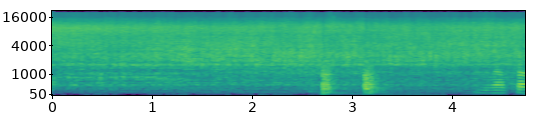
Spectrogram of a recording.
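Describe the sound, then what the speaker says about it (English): Onions hit melted butter in a pot and sizzle with a loud, dense, continuous crackle. A couple of brief clunks and a faint tonal clatter near the end sit on top, with no one talking. "butter's melting nicely. We're going to throw the onions in."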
